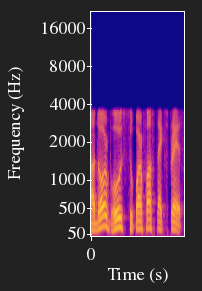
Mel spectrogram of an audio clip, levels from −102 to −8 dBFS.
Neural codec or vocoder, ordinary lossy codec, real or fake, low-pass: codec, 16 kHz, 4 kbps, FunCodec, trained on LibriTTS, 50 frames a second; none; fake; 3.6 kHz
